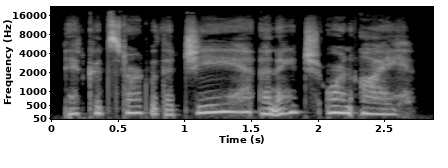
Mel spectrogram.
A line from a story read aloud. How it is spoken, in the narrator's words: she whispered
